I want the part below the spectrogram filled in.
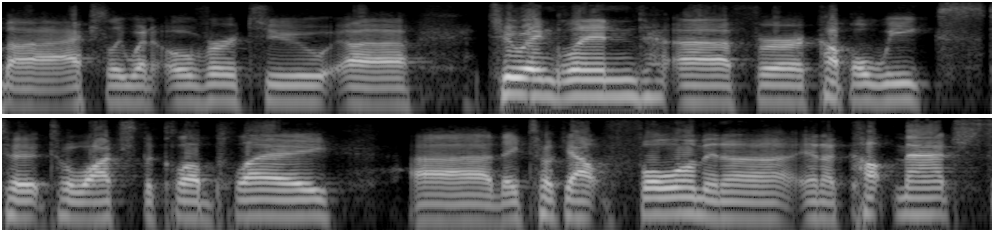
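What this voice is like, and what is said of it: American accent. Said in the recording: “You can probably tell from my accent that I'm American.”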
